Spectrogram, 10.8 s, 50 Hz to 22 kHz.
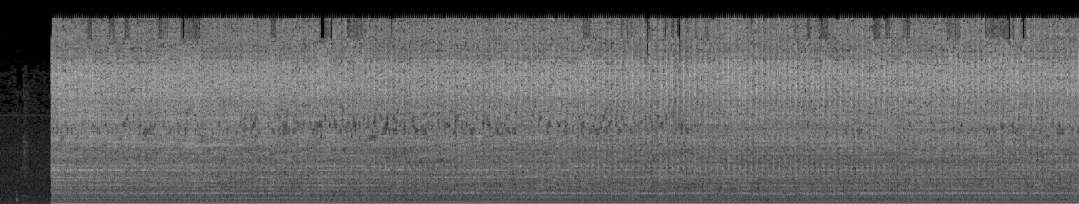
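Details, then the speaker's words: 1991 Chevy Silverado 1500 (GMT400) 350 V8 converted to carburetor, first start after new cam bearings, new gaskets, lash set and carb adjusted: catches at once, smooth even low idle, steady hum, no tapping or knocking; the earlier noise is gone. "set my lash and three adjust the carburetor see if it fires up hopefully that noise is gone"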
